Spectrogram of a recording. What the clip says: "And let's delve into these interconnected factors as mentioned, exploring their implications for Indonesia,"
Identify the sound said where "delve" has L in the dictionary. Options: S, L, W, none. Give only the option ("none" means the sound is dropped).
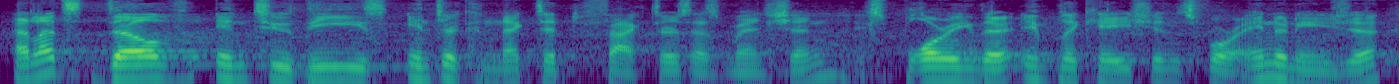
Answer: L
